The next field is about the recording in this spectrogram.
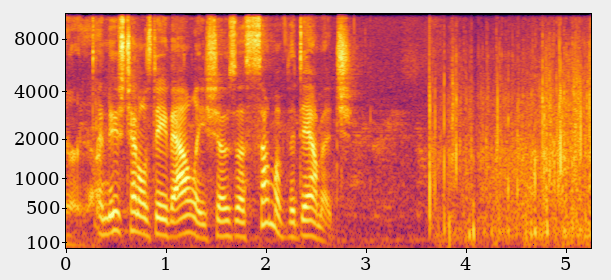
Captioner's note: hard rain falling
